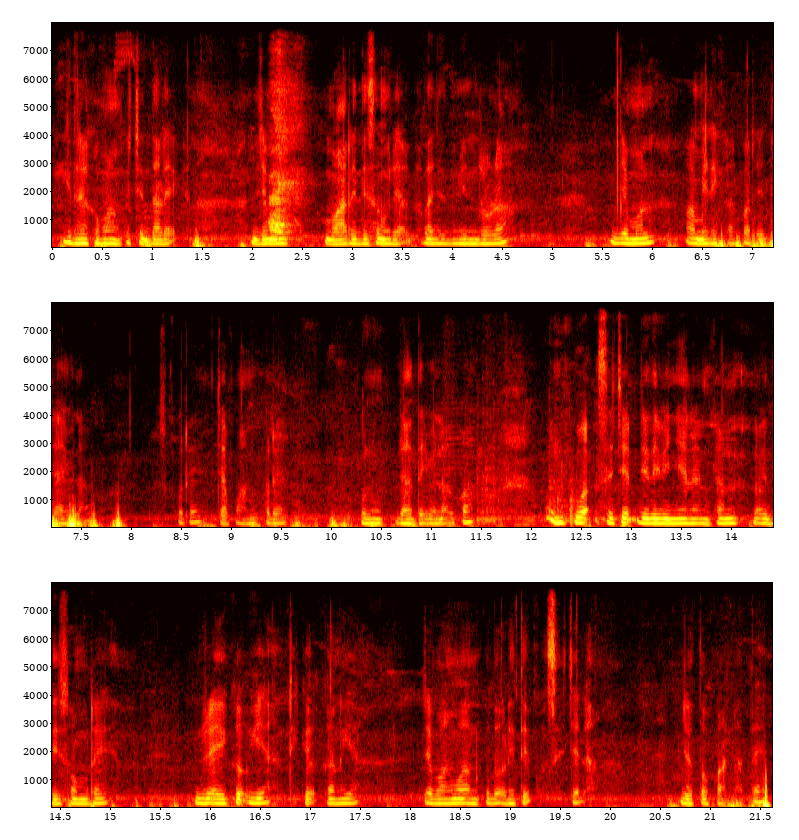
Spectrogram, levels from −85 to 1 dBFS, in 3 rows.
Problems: constant background noise, low volume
